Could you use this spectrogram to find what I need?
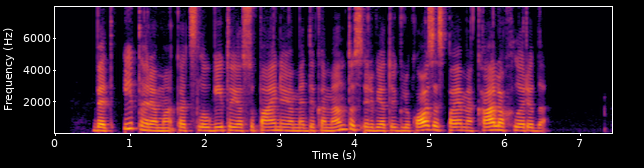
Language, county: Lithuanian, Kaunas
